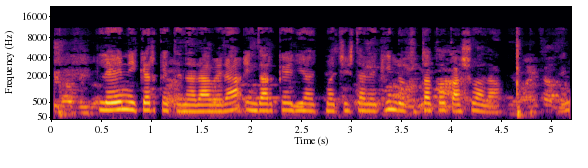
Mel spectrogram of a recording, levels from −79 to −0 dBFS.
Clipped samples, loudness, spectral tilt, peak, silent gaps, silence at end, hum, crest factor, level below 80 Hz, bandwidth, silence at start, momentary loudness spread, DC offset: under 0.1%; -17 LUFS; -5 dB/octave; 0 dBFS; none; 0 s; none; 16 dB; -52 dBFS; 11.5 kHz; 0.05 s; 11 LU; under 0.1%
